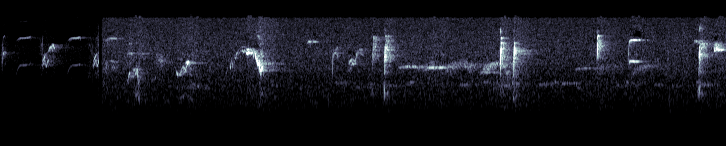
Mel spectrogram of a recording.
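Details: Distant wild Hawfinch calling: a busy run of short, sharp, high ticks and clipped chirps, some louder explosive clicks standing out every second or two, in a quiet setting.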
